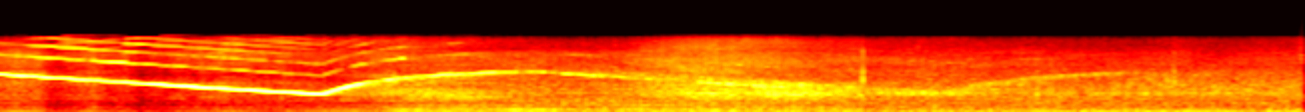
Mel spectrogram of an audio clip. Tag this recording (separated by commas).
Vehicle, Emergency vehicle, Truck, Ambulance (siren)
